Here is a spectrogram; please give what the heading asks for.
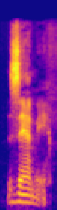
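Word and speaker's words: Xami: Um, that is Zami. How's it spelled? X A M I Okay.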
